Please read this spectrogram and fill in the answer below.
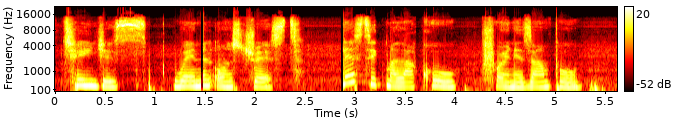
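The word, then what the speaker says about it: молоко: Wait, all the all the vowels are O. How come only one sounds o like the O m? Why? Why don't Russians pronounce it as Mokco? Why do they pronounce it as Malaco?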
